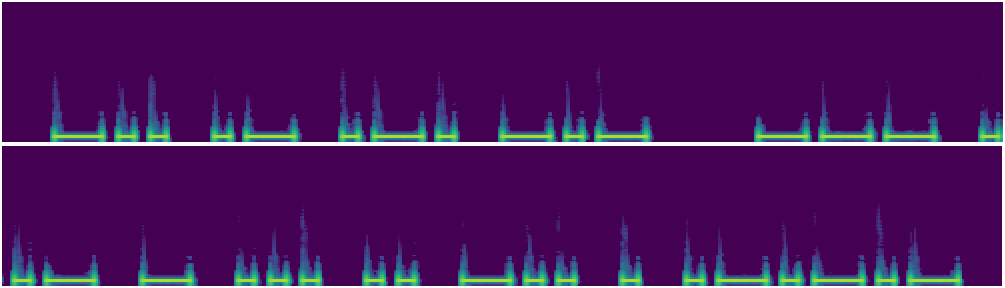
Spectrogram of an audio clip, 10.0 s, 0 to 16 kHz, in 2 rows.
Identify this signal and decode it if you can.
Morse code, heard as a keyed tone, about 15 wpm, 700 Hz. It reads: DARK OUTSIDE.
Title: Sentences from Top 900 Words 15wpm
